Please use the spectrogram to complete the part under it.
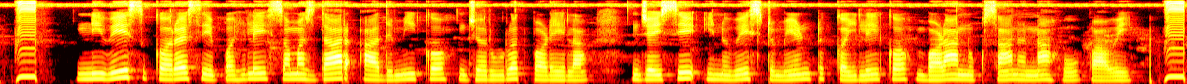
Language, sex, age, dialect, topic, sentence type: Bhojpuri, female, <18, Western, banking, statement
